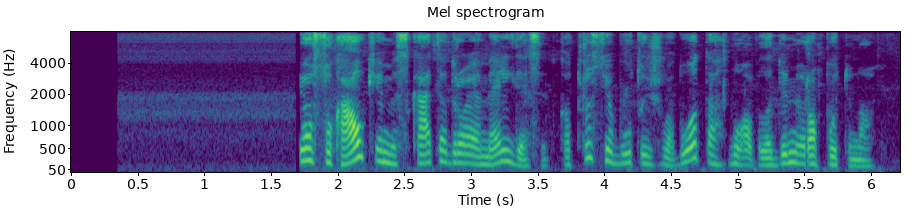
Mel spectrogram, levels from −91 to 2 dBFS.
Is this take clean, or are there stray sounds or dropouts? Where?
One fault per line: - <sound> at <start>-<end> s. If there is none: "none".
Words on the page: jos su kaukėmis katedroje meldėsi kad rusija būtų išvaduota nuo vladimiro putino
none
